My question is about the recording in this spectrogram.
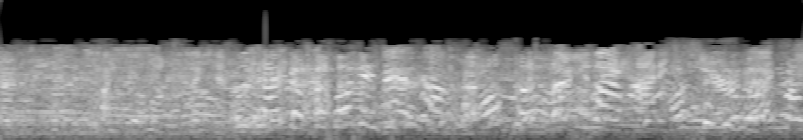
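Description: A group of people chattering, several voices overlapping so no single speaker stands out.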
